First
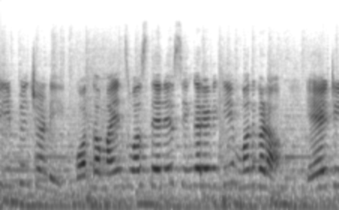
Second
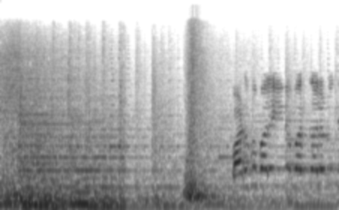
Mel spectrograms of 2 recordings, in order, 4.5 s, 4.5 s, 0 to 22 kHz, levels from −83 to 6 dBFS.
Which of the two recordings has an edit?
second; 2 cuts; at 1.3 s, 2.9 s

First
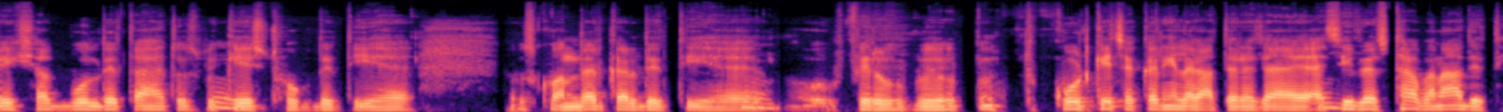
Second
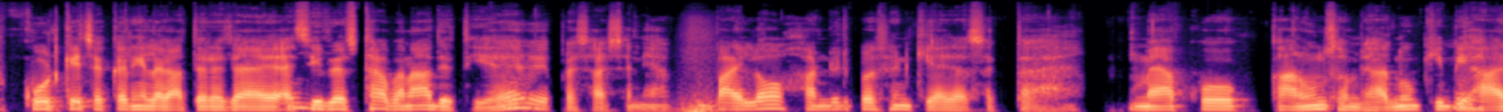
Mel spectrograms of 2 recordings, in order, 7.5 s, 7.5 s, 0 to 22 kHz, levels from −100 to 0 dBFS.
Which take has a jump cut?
second; 1 cut; at 3.3 s

